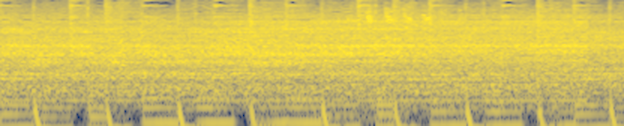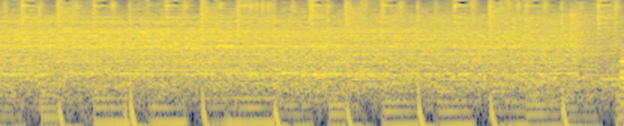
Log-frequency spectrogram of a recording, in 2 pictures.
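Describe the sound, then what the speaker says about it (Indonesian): A hair dryer blows steadily on a Chihuahua puppy's fur as it is dried, a close, constant whir with a fluttering low pulse and no voices. "Terus di hair dryer dia pelan-pelan."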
